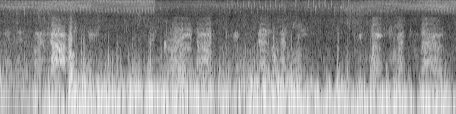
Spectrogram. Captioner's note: wind drowns out radio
